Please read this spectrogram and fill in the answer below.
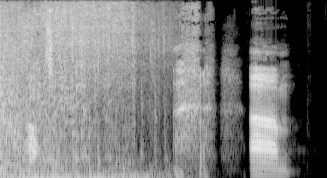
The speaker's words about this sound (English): We need like the sound of something catching on fire. I'm gonna add an explosion sound here.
